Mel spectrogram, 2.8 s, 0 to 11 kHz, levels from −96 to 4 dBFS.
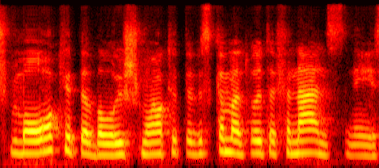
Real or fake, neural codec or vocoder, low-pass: fake; codec, 16 kHz in and 24 kHz out, 0.8 kbps, FocalCodec, streaming, 65536 codes; 9.9 kHz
